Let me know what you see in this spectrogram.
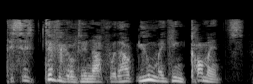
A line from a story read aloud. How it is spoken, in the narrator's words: he snapped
